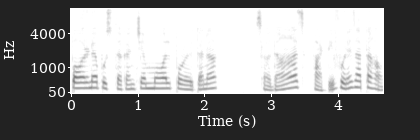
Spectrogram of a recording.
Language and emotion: Goan Konkani, fearful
